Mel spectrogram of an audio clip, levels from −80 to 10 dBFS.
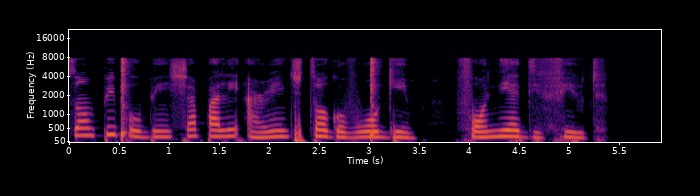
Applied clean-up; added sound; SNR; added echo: classical method Wiener filter.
